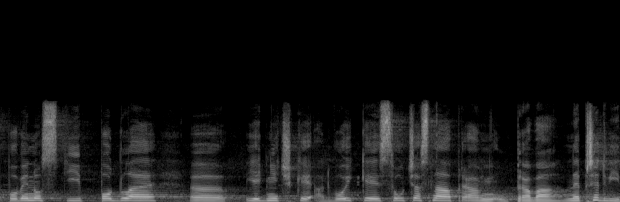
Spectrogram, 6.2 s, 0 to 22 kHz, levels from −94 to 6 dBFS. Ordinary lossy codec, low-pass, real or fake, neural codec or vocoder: MP3, 96 kbps; 10.8 kHz; real; none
